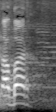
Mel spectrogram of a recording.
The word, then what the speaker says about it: सब्र: खरीदने वाला, आम, बोलने, सब्र, कारोबार वाला। दिखाएंगे स्क्रीन पर सवाल क्या है। किसका फल मीठा होता है? – सबर। – सही प्रोनाउंसिएशन है सब्र, मगर आपका जवाब दुरुस्त मानते हैं।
